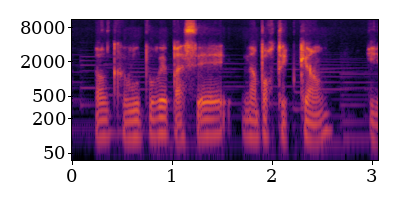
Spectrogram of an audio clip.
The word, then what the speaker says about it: quand: Quand. Oui, bravo. Pas quand. Quand. Siempre que veamos esto, no vamos a pronunciar la U, ¿de acuerdo?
